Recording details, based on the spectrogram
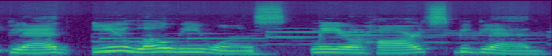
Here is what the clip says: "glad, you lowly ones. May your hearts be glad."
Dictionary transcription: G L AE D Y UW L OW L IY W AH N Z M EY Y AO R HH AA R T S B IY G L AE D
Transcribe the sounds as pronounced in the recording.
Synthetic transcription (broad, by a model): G L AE D Y UW L OW L IY W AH N S M EY Y AO R HH AA R T S B IY G L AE D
